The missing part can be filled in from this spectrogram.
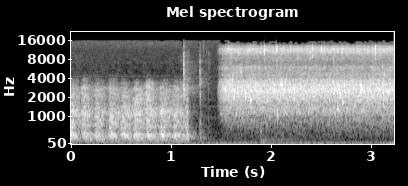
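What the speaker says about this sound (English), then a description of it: "Number 6, spring rain." Soft, steady hiss of spring rain from a Sound Oasis S-6000 sound machine, falling continuously, following a brief fade from a louder rumbling sound at the start.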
